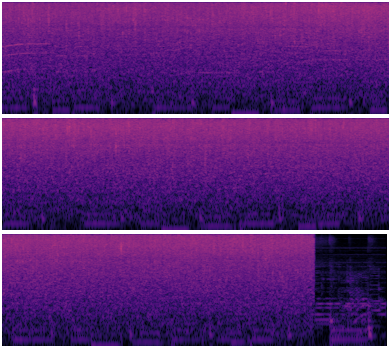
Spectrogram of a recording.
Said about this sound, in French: Mais ici, là, la pluie n'est pas française, la pluie est laotienne.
